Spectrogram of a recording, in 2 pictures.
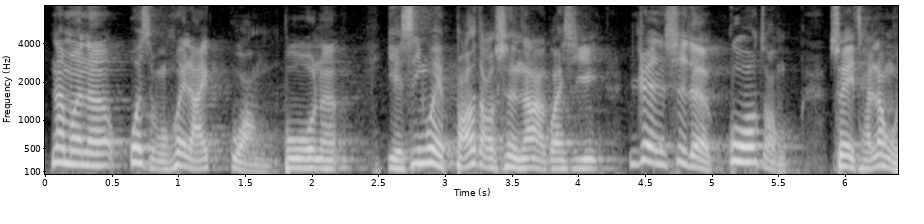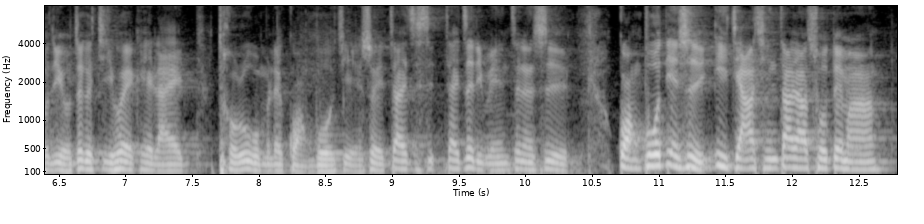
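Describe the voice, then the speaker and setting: A man with a Taiwanese accent presenting on an awards stage in lively, playful banter and announcements. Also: a little high, fast, hardly any pauses. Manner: excitable, playful. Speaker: awards presenter and radio host.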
